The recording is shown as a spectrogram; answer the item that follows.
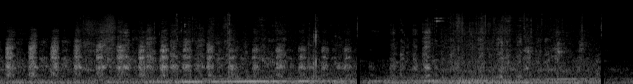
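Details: Apricot female and black Toy Poodles panting while running on a treadmill and chasing a ball with a Chihuahua cross; fast breathy huffs repeat steadily, briefly cut off midway, with a constant low rumble underneath.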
